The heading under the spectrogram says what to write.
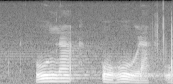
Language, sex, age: Venda, male, 23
